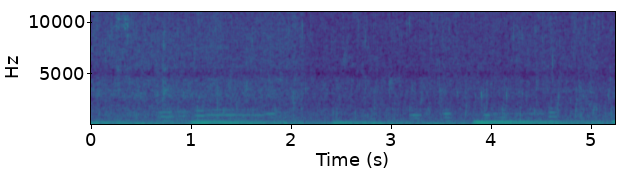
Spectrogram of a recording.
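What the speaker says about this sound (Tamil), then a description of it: "எண்ணெய் நல்லா குடிச்சுன்னு இந்த ஓசை அடங்கின பிறகு பஜ்ஜி வெந்துட்டுருக்கோம்." Appalam bajji frying in hot oil, a steady close sizzle with bubbling crackle that keeps going and swells louder partway through.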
